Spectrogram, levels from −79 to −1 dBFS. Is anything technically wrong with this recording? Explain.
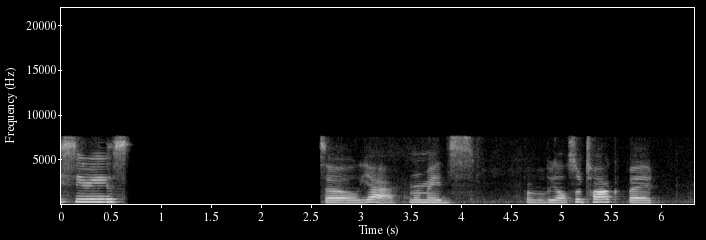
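Yes, there are two clear interruptions, both consistent with network packet loss.

From 0.40 to 0.48 s the sound briefly smears into a short held buzz or hiss that fades, then picks up again slightly further along. This is a burst of packet loss: roughly 60 ms of audio never arrived in time, so the receiver stretched out the last sound it had and lowered it to cover the hole. When the stream resumed, the missing stretch was simply skipped.

From 0.64 s a much longer break begins. The sound first trails off as a fading buzz or hiss, then from shortly after drops to silence for about 1.9 seconds before returning at 2.62 s with around two seconds of material missing. The likely cause is a long network dropout. Nothing arrived for that whole stretch, so concealment could only extend the last sound for a moment before giving way to silence, and the audio rejoined later without the lost portion.

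Throughout, the content above 8 kHz is absent, which fits a G.722 call codec.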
